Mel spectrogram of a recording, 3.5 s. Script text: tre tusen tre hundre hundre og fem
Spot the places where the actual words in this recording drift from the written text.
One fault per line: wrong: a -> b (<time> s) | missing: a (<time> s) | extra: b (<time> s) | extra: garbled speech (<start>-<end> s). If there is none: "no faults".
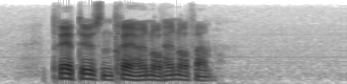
no faults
